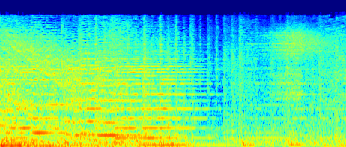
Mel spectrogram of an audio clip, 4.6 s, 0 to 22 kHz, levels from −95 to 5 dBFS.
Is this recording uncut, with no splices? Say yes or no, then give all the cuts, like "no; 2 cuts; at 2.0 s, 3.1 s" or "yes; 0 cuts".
no; 1 cut; at 3.6 s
